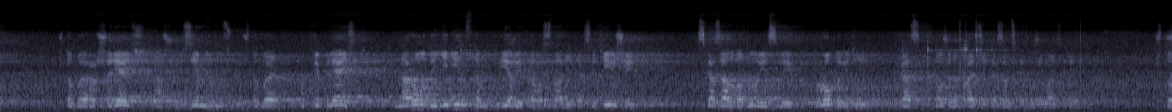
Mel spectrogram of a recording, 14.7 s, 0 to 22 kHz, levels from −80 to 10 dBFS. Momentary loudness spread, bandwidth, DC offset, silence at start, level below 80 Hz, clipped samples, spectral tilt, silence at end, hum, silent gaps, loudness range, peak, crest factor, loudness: 12 LU; 17 kHz; under 0.1%; 0 s; -80 dBFS; under 0.1%; -2.5 dB/octave; 0 s; none; none; 4 LU; -14 dBFS; 20 dB; -35 LUFS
